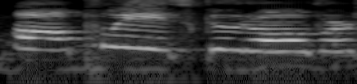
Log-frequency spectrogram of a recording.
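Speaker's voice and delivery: high, slow, loud begging; pleading frog. Acted. Frog begging the animals for room, high and pleading. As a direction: beg in a drawn-out high voice.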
